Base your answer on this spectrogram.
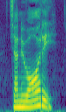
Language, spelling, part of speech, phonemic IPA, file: Swedish, januari, noun, /janɵˈɑːrɪ/, Sv-januari.ogg
- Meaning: January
